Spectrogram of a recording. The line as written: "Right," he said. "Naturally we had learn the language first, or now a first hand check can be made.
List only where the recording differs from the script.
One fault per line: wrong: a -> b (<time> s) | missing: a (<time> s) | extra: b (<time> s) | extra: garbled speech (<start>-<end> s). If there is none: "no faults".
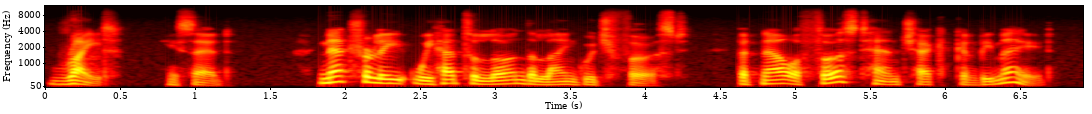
extra: to (2.8 s)
wrong: or -> but (4.6 s)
